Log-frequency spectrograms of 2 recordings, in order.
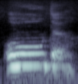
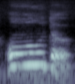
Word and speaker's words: older: Older, older, older, older, older. The first two I didn't pronounce correctly. My mouth shouldn't move. So the correct one is don't move your mouth to the end. Older, older, older, older, older.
